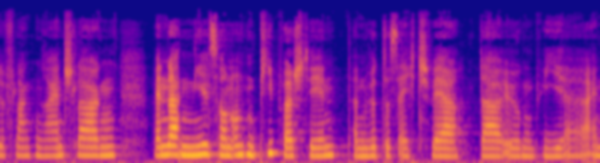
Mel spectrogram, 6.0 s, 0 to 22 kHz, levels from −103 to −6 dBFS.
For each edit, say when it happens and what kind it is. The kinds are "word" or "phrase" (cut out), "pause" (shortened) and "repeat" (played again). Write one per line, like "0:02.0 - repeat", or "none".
0:01.8 - word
